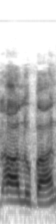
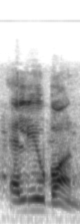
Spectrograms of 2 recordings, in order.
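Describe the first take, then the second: First: The name begins with the sounds 'ah-loo'. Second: The name begins with the sounds 'el-oo'. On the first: The speaker calls it wrong. "Alu means a potato, so it's not Alu Band" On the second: The speaker calls it right. "it's L U Band"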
